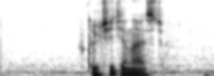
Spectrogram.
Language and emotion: Russian, neutral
